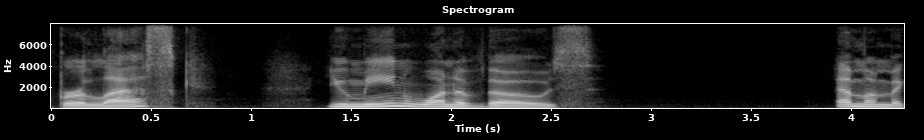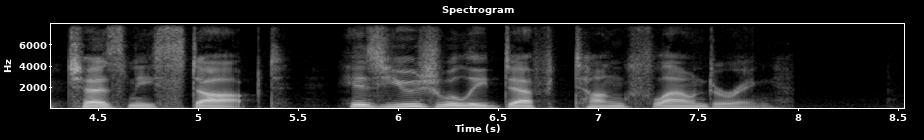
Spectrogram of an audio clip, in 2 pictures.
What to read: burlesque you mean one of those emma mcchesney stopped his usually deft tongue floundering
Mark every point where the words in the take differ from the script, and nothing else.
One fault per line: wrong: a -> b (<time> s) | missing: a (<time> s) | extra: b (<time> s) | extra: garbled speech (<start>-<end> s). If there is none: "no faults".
no faults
